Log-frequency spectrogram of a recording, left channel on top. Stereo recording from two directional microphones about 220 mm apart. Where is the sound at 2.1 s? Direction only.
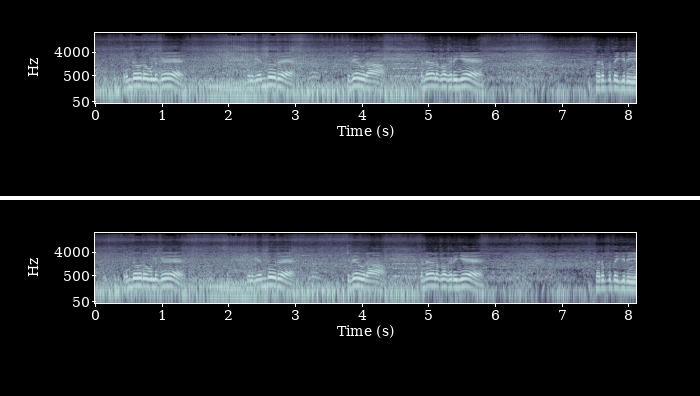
40° left (ahead or behind).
